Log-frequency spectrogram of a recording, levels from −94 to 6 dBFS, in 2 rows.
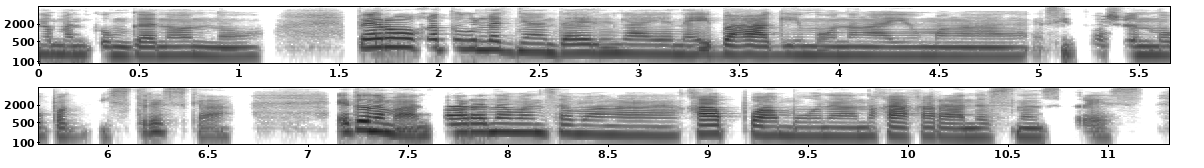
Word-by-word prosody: naman 185 -1 -4
kung 170 -2 -6
gano'n 170 0 -3
'no. 155 +1 -7 0.5
Pero 320 0 +7
katulad 285 -3 0
niyan 220 -2 -2
dahil 200 0 -1
nga 195 -1 -3
yan 190 0 -5
naibahagi 180 -1 +1
mo 175 -1 -4
na 170 0 -4
nga 165 - -4
yung 165 0 -6
mga 160 0 -6
sitwasyon 190 -2 -7
mo 175 - -6
'pag 165 - -6 0.2
stress 240 0 -9
ka, - - -11 0.5
ito - - 0
naman, 240 -2 +4
para 230 +1 +5
naman 230 -2 +1
sa 215 - -5
mga 190 -2 -4
kapwa 210 -2 +5
mo 175 -1 -6
na 175 -1 -4
nakakaranas 170 -3 -2
ng 160 -1 -5
stress, - - -14
185 Hz, 175 wpm, -22 LUFS, 170-210 Hz, 0.5 s, Pero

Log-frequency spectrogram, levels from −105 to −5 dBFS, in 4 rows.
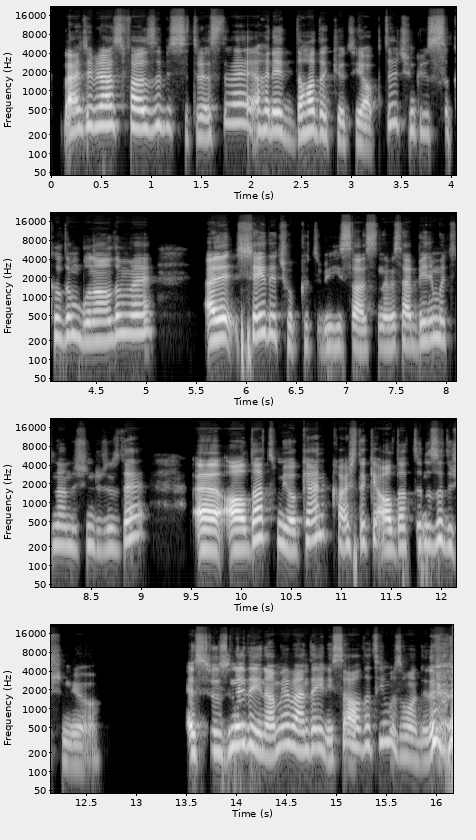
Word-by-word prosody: bence 270 +3 +3
biraz 280 0 +2
fazla 260 0 +1
bir 260 - -11
stresti 190 - -7
ve, 310 0 -2
hani, 230 -8 -1
daha 230 +4 +2
da 210 -3 -4
kötü 160 -2 -10
yaptı. 300 - -5
Çünkü 235 -7 -12
sıkıldım, 235 +2 -4
bunaldım 205 +7 0
ve, 260 +1 0 0.5
hani, 220 +3 +6
şey 250 +2 +3
de 250 - -4
çok 170 -8 -11
kötü 170 -3 -18
bir 165 - -7
his 165 +1 -6
aslında, 155 +1 -2
mesela 170 +1 -3
benim 210 +3 -3
açımdan 210 0 -7
düşündüğünüzde, 200 - -4 0.5
eee, - - +9
aldatmıyorken 225 - +5
karşıdaki 210 +1 -3
aldattığınızı 205 +5 -1
düşünüyor. 145 -9 -8 0.9
E, - - +5
sözüne 220 +7 0
de 260 - +3
inanmıyor, 205 +8 +1
ben 225 -2 +2
de 240 0 0
en - - -6
iyisi 160 +1 -4
aldatayım 260 +4 -1
o - - -5
zaman 175 -7 -5
dedim. 155 - +4
215 Hz, 165 wpm, -23 LUFS, 185-255 Hz, 0.9 s, eee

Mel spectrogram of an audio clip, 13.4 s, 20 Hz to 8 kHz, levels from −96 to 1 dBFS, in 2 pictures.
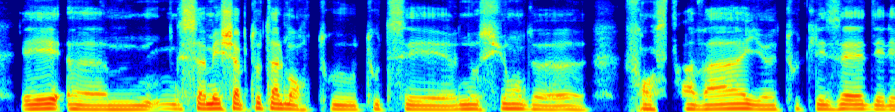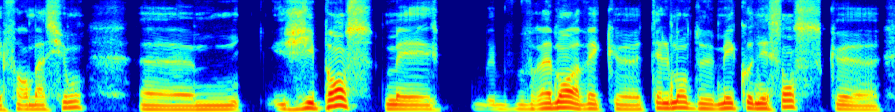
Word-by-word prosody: et 115 +2 +4
hem, 100 0 -2
ça 120 +3 +1
m'échappe 125 -1 +4
totalement. 120 -8 +1
Tout 105 -3 -3
toutes 115 - -8
ces 100 -3 -3
notions 115 +2 0
de 100 -3 -4 0.3
France 110 -3 -4
Travail, 115 +1 0
heu, 105 0 -3
toutes 115 -5 -15
les 110 0 -1
aides 115 -2 +1
et 105 - -1
les 100 0 -3
formations, 110 - -2 0.4
hem, 100 0 -2 0.3
j'y 115 +5 +2
pense, 180 +7 +5
mais 110 -2 0 0.3
b 115 -1 -16 0.2
vraiment 130 +7 +4
avec, 120 -1 -2
heu, 105 -1 -2
tellement 140 +2 +3
de 125 -2 -1
méconnaissance 135 +5 +2
que, 100 -4 -3
110 Hz, 140 wpm, -20 LUFS, 105-125 Hz, 0.4 s, pense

